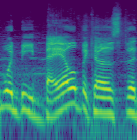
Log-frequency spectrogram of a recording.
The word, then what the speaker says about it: Baal: Yeah, And, Bale or Baal, depending on how you pronounce it. The proper pronunciation would be Baal because the name before later Christian denominations decided that Baal was a demon.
